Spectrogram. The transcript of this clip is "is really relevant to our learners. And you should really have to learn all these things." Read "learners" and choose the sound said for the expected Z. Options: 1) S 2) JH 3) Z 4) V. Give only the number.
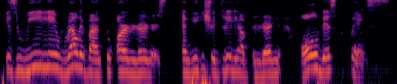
1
